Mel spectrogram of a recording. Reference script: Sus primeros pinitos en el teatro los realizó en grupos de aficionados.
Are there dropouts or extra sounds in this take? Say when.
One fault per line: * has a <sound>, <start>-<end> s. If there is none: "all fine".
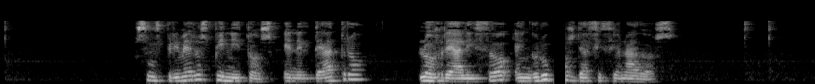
* has a dropout, 5.5-5.7 s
